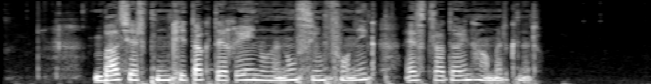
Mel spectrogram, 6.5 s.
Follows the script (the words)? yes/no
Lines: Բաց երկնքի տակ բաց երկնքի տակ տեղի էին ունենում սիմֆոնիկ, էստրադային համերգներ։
no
